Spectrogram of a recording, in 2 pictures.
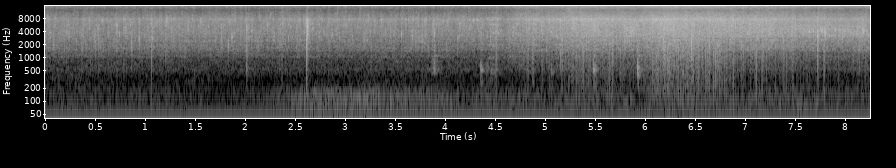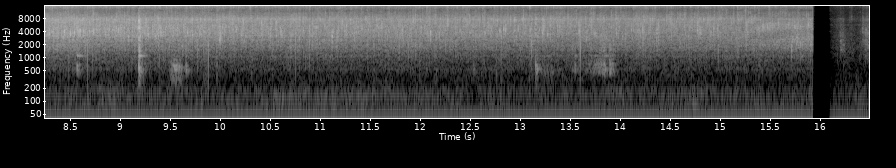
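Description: Sliced onions and red chillies sizzling in hot oil in an aluminium wok, stirred with a metal ladle that gives an occasional tap or scrape against the pan. The sizzle swells for a few seconds in the middle, then settles back to a steady hiss.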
